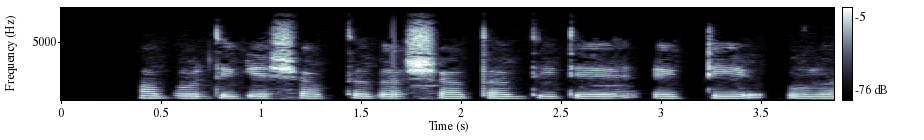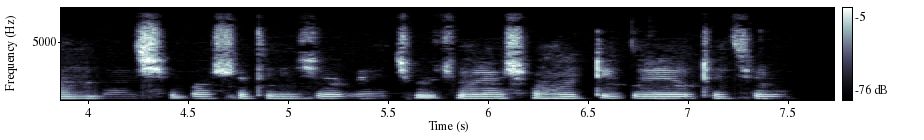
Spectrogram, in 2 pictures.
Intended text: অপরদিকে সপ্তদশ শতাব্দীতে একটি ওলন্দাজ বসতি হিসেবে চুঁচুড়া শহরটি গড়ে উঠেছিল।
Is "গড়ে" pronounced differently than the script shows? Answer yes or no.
no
